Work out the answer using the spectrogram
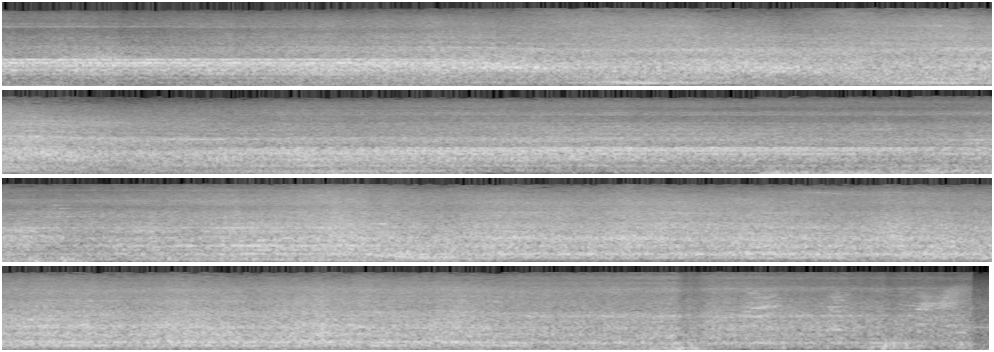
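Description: Passenger train running on the rails, with a steady whine as it approaches and then running noise as it moves away.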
